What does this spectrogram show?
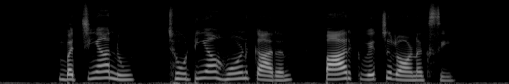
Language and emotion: Punjabi, neutral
